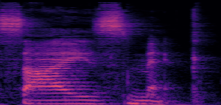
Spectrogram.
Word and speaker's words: seismic: yeah here the ey It's tricky because the ey is going to make the long sound with those two V so it's seismic okay seismic ways making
